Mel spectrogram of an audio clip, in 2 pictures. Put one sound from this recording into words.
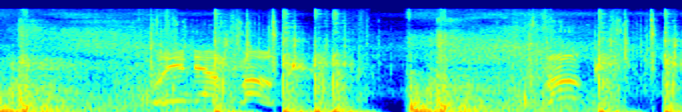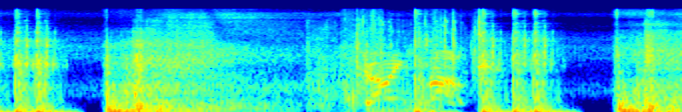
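A grenade pin clicks as it is pulled.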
